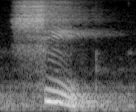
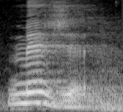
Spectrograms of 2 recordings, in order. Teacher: ഈ ഒരു ഡയഗ്രത്തിൽ നോക്കിയാൽ പാലറ്റോ അൽവിയോളാർ സൗണ്ടിൻ്റെ പ്രൊഡക്ഷൻ്റെ സമയത്ത് ടിപ്പ് അല്ലെങ്കിൽ ബ്ലേഡ് ആ ഒരു പാർട്ട് ടീത്ത് റിഡ്ജിലേക്ക് മൂവ് ചെയ്യുന്നതും, അതേപോലെ ഫ്രണ്ട് ഓഫ് ദി ടങ് ആ ഒരു പാർട്ട് ഹാർഡ് പാലറ്റിലേക്ക് മൂവ് ചെയ്യുന്നതും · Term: പാലറ്റോ അൽവിയോളാർ സൗണ്ട്സ്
